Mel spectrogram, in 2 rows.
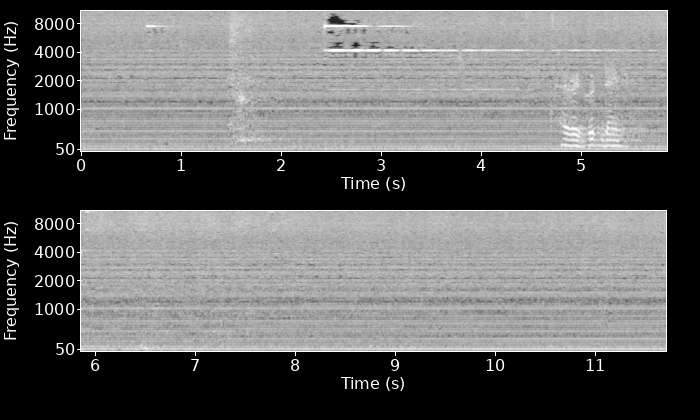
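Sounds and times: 
steady low hum: 0.0s - 11.6s
small bell ringing: 0.6s - 1.2s, 2.1s - 7.6s
speech: 4.8s - 5.6s.

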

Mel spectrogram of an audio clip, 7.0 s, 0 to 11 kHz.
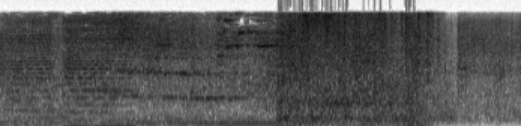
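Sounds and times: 
truck exploding, breaking its grate: 0.0s - 6.0s
heavy truck rumbling and whining with a metallic grinding drone: 0.0s - 6.9s.

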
